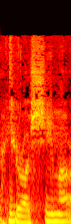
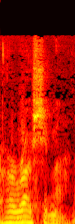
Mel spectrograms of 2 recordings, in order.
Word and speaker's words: Hiroshima: Is it Hiroshima or Hiroshima? I've heard it pronounced either way.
